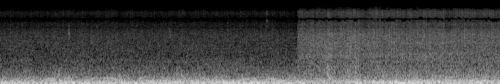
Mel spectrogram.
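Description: Heavy rain pelting a car, heard from inside the cabin: a loud, steady low rumble. About three seconds in, a brighter hiss of rain and spray joins it.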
